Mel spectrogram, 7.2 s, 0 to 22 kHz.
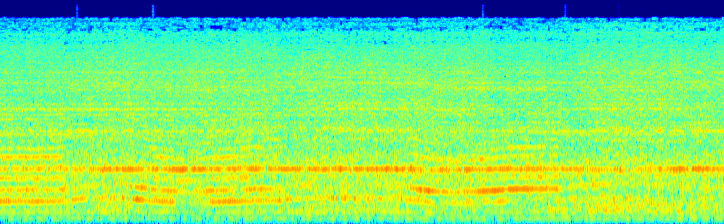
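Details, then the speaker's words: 1993 Ford Mustang GT with a Coyote swap and hydroboost, after a fluid change and before bleeding the booster. Constant high pump whine that dips and rises as the wheel is turned: air in the hydroboost system. "yeah back I can hear the whining and here's what happens when I turn it I wrench it then back there it [Music] is there it's bottomed out"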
